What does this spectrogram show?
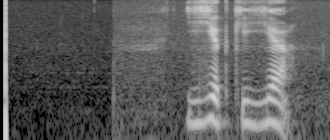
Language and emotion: Russian, angry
